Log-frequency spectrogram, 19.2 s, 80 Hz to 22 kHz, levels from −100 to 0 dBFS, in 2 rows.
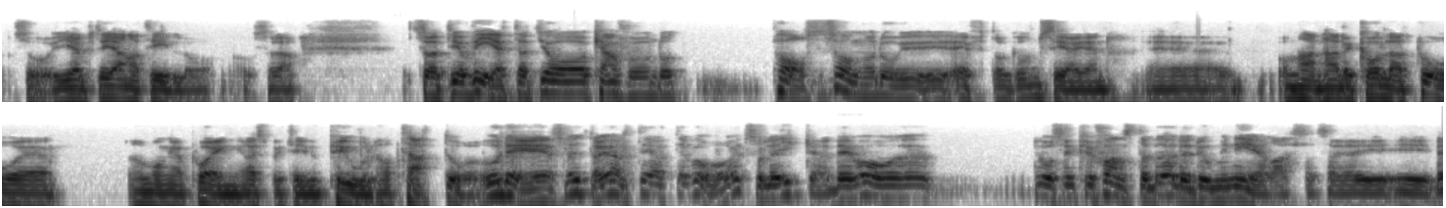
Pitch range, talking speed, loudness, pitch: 90-130 Hz, 185 wpm, -19 LUFS, 95 Hz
